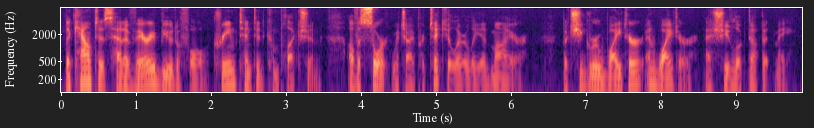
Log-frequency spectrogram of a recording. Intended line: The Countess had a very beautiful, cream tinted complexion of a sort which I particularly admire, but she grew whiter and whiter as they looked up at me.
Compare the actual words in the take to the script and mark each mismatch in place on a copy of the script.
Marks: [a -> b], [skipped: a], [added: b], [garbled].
The Countess had a very beautiful, cream tinted complexion of a sort which I particularly admire, but she grew whiter and whiter as [they -> she] looked up at me.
